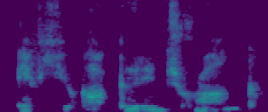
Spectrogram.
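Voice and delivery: slow dark whisper to herself; inner whisper. Retold or imitated. Woman recalling her inner voice at her lowest, whispering. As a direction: whisper the thought under your breath. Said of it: "inside my head, I'm like".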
